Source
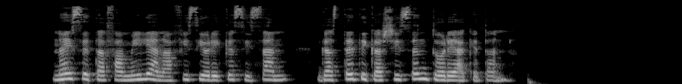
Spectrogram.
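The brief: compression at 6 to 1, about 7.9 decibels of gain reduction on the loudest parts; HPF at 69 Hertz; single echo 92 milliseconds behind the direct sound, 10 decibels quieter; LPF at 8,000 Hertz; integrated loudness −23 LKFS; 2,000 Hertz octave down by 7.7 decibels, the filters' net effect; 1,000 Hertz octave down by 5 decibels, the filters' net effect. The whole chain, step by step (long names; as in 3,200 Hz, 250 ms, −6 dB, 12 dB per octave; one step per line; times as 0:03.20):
high-pass filter 69 Hz
low-pass filter 8,000 Hz
parametric band 1,000 Hz −4 dB
parametric band 2,000 Hz −8.5 dB
downward compressor 6 to 1, threshold −26 dBFS
single-tap delay 92 ms −10 dB
level +8 dB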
